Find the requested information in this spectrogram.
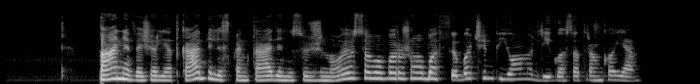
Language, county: Lithuanian, Klaipėda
